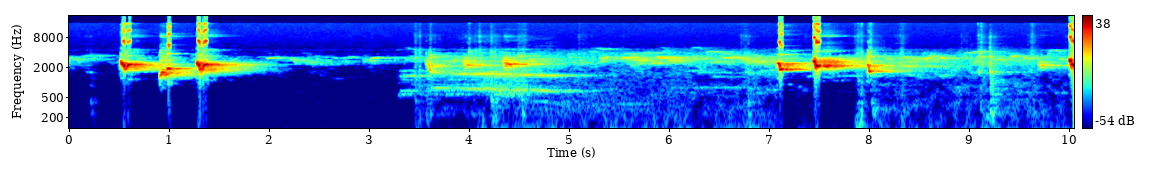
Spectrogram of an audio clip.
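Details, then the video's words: Sooty-headed bulbul used as a lure to provoke birds: a loud burst of three bubbly chirps, a quieter warbling stretch, then another lively chirping burst near the end. "Pancingan Trucuk Bahan Susah Bunyi Akan Langsung Emosi Panas"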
